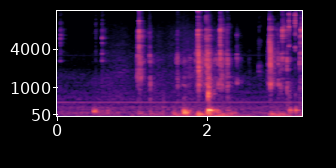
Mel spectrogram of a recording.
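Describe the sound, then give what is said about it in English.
Fingers type on a computer keyboard in a few short, irregular clusters of clicky keystrokes, moderately quiet over a faint steady hum. “Just type that in.”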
